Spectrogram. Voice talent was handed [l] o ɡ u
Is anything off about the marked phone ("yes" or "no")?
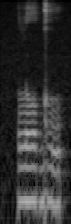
no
